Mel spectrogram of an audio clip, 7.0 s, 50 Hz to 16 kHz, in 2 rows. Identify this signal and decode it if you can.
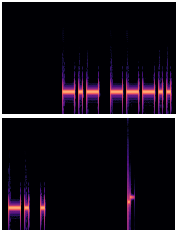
Morse code, heard as a keyed tone, about 15 wpm, 700 Hz. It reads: K8NE
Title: USA Call Signs - 4 Characters - 2x Character Spacing - 15wpm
